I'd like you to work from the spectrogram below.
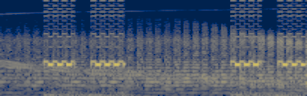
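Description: A telephone rings for an incoming radio call-in: two pairs of short, bright electronic trilling rings separated by a pause, over a steady low background.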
